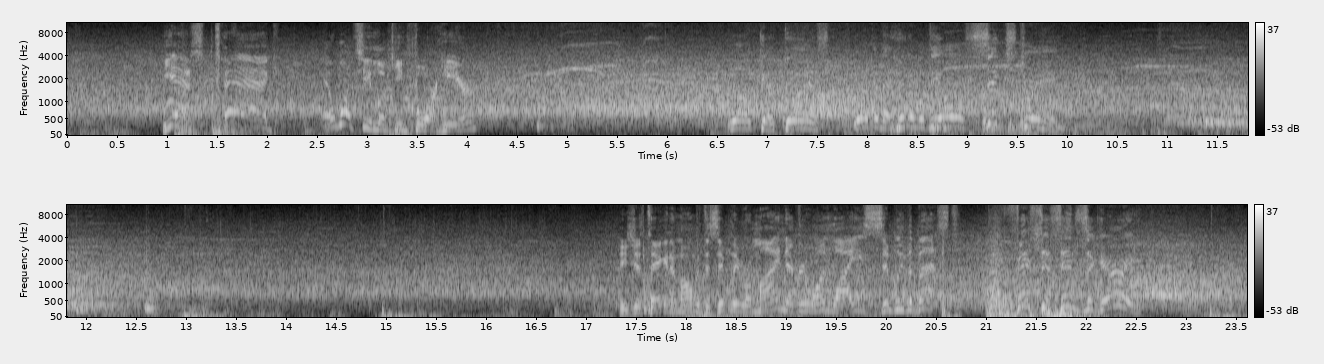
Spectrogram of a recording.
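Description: Heavy thuds of bodies slam down on a wrestling ring.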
